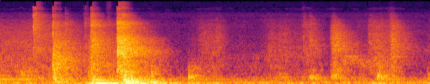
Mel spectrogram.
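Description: An indoor door swings shut with a solid, muffled thud during a quiet yoga session, preceded by a few light taps and followed by soft scattered knocks and handling noises at low volume.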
